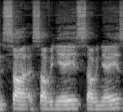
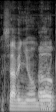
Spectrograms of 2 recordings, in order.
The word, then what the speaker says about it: Sauvignon Blanc: The wine Sauvignats. Is that how they say it? Sauvignon Blanc.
